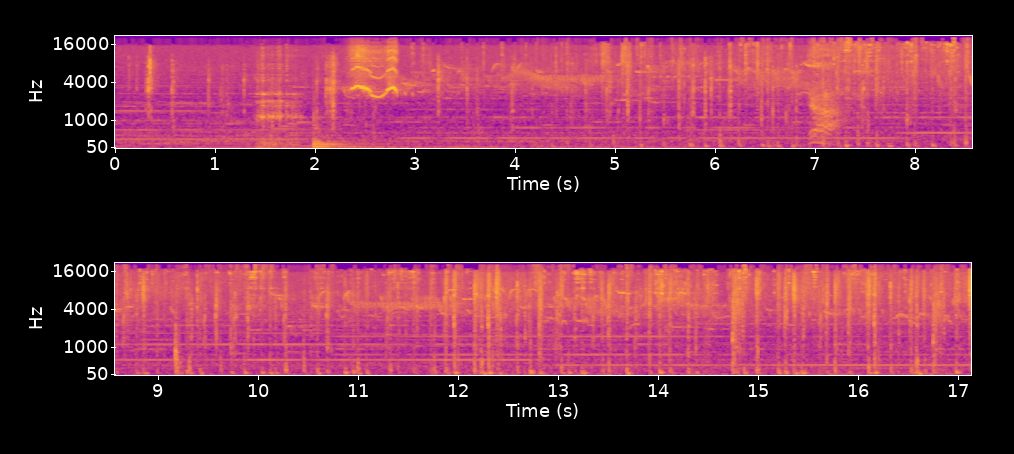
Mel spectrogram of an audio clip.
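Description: Horse hooves clip-clop steadily in the medieval game Kingdom Come: Deliverance, a continuous rhythmic walking beat at moderate distance with brief higher-pitched animal or ambient sounds early on and no speech over it.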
